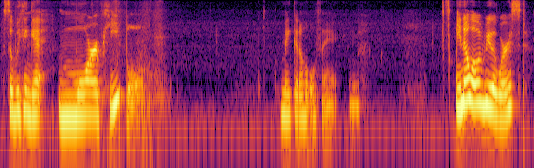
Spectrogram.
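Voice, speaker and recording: Woman streamer, casual live chat host, chatty and animated, slightly worn, hoarse voice. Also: medium pitch, slow pace, pauses often. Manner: chatty, excitable, laughs often. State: losing her voice, a little hoarse. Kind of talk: casual livestream chat with viewers.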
